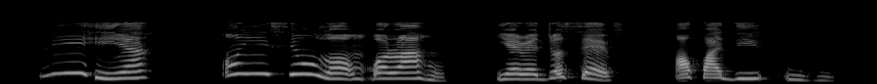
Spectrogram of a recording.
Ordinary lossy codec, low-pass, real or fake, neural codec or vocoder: AAC, 48 kbps; 7.2 kHz; real; none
